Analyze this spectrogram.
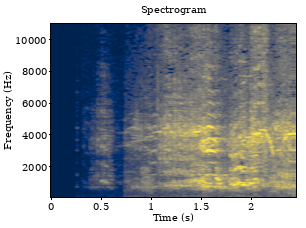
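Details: A crowd of common cranes at Lac du Der, France, in 2017, recorded from a photography hide, calling together: a dense wash of loud, rolling trumpeting notes that swells after a brief opening cry.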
